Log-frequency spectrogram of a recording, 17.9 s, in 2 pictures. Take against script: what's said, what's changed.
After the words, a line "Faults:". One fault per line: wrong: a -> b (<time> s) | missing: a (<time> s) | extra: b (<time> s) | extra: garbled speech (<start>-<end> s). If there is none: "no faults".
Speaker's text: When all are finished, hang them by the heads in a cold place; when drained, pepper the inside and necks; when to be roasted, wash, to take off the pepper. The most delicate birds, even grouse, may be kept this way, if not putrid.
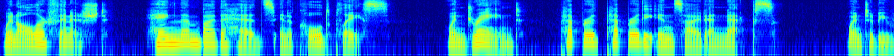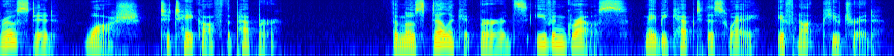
When all are finished, hang them by the heads in a cold place; when drained, pepper pepper the inside and necks; when to be roasted, wash, to take off the pepper. The most delicate birds, even grouse, may be kept this way, if not putrid.
Faults:
extra: pepper (6.1 s)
